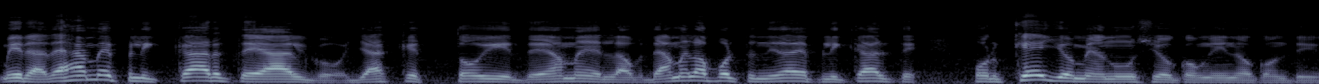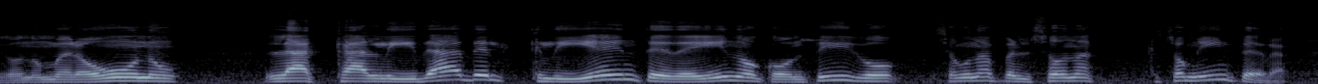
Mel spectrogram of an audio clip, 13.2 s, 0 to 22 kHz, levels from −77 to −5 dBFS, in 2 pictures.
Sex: male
